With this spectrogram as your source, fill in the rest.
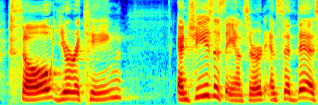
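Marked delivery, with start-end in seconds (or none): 0.1-1.6 put-on cynical tone. Retelling Pilate questioning Jesus at trial: Pilate's cynical tone. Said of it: "in a cynical sense".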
